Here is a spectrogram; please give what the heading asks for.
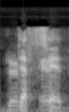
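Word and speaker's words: Deathshead: try to kill General Death, how do I death head?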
